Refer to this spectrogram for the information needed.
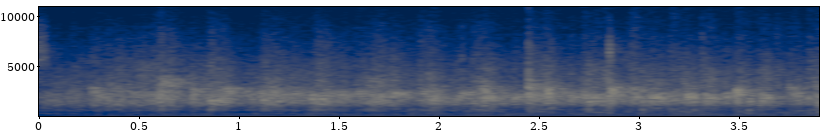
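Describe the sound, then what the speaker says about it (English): Audience at an outdoor commissioning ceremony for a road interchange, clapping in a steady, fairly faint wash of many hands over a low background hum. "I think that in itself deserves a round of applause."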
